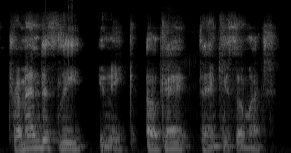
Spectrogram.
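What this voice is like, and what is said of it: Imitates another person's voice. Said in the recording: “that was my Trump impersonation. ... It was fantastic.”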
